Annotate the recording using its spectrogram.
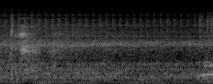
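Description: Faint, steady rustling handling noise from a phone held close against the face and hand, with a brief soft hiss just after the start.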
